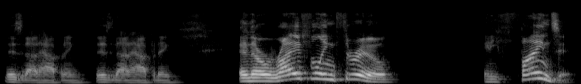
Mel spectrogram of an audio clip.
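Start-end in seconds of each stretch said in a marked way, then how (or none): 0.1-1.8 low, soft disbelief to oneself; quiet, low-pitched acted dread; dismayed inner voice. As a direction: repeat it under your breath. Dismayed thought watching garbage search.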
